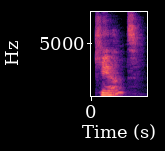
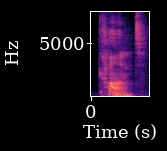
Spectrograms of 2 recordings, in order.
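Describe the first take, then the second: First: Can't with a broad open a, British style; can't, pronúncia britânica. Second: Can't with a flat front a, American style; can't, pronúncia americana. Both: Shown as a demonstration. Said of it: "vocês também podem escutar duas pronúncias".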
